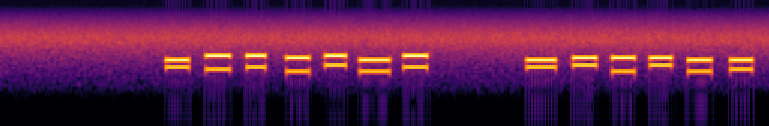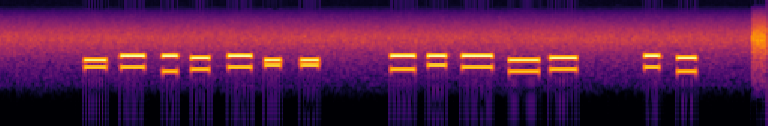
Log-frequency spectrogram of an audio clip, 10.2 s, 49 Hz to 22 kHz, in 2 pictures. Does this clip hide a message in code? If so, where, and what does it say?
Yes: DTMF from 1.1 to 9.8 s, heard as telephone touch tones, dialled by hand, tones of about 150 ms, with a squelch burst at the end. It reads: 7692#19 702014 79359** 6#915 92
